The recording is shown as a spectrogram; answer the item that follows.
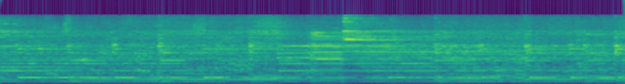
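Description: A rock band playing live, led by an electric guitar holding sustained chords that change about once a second over a steady low bass line.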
